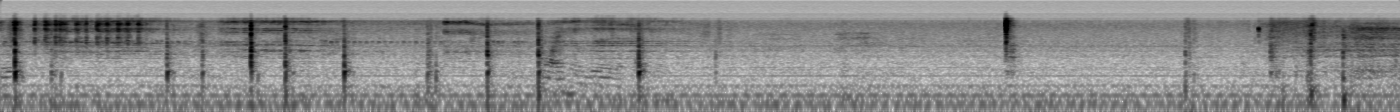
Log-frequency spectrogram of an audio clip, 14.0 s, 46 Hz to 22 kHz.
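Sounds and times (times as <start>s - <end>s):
fingers tapping controller pads: 0.0s - 5.6s.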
